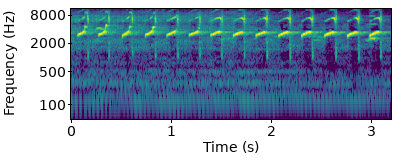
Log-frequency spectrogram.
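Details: Emprit finch gacor isian song: evenly paced sharp chips, each sliding down in pitch, repeated steadily over a constant low mechanical hum.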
